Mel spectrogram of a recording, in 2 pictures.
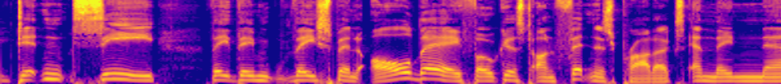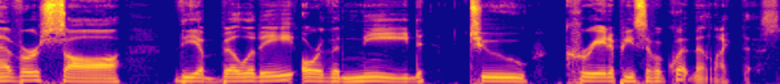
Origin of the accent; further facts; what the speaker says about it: Midwest, United States; accent: Midwest; my Midwest accent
